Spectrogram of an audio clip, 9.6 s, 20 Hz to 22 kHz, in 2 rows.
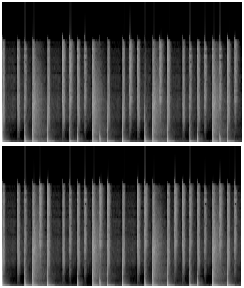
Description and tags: The drumloop of a never really started song.
drums, 100-bpm, loop, drum-loop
